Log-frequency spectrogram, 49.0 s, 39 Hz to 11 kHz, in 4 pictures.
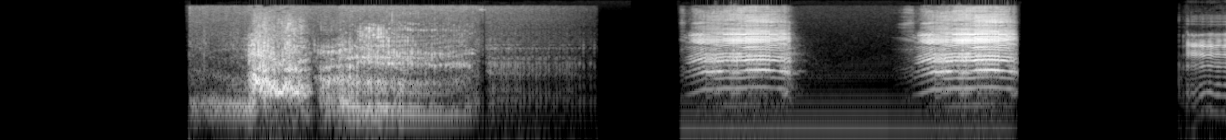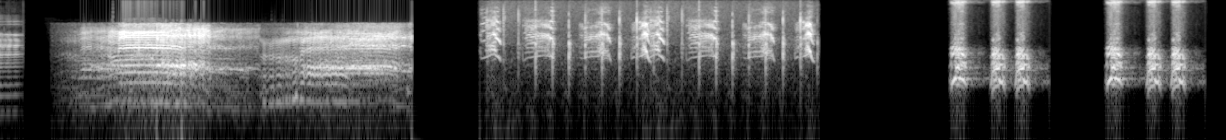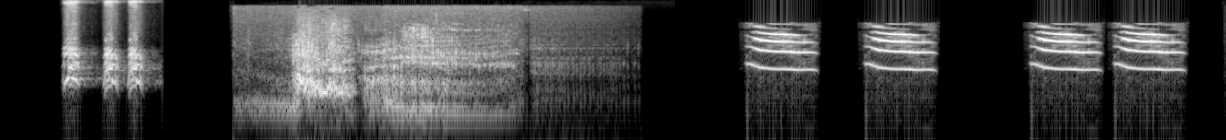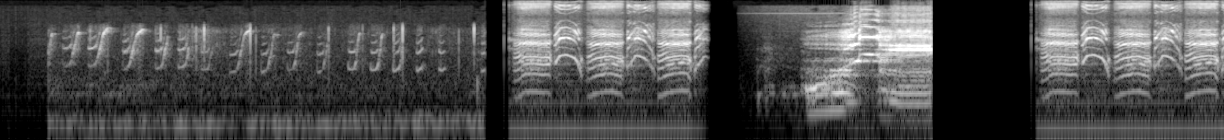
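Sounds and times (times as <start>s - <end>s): animal roar: 2.0s - 5.9s, 27.0s - 30.8s, 44.4s - 46.1s
animal calls: 37.2s - 46.1s.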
